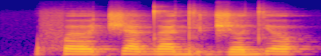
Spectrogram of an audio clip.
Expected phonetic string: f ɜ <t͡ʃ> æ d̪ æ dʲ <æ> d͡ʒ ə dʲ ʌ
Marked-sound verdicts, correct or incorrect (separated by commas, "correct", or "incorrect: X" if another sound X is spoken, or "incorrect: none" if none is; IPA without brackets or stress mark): correct, incorrect: ə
